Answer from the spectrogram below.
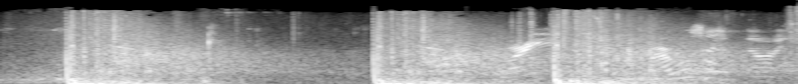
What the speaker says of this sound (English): Why was I not using the hunting rifle?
